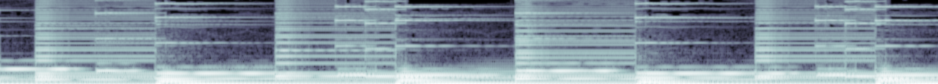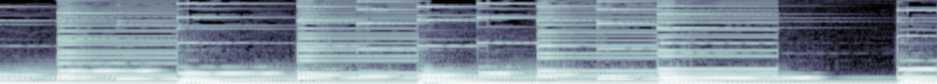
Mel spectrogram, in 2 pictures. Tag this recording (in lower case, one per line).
music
